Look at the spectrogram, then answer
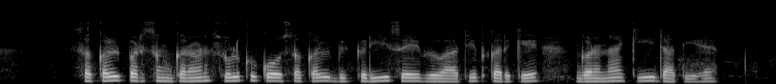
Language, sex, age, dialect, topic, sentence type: Hindi, male, 18-24, Marwari Dhudhari, banking, statement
